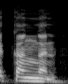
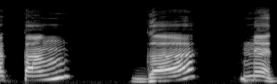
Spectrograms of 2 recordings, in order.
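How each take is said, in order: First: कंगन as one whole word, falling in pitch; कंगन read in one piece, settling downward; joined-up word. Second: कंग, ग, न as separate syllables with pauses; कंग stretched and rising, then ग, then न. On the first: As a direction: blend कंगन together without breaks. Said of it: "कैसे पढ़ेंगे". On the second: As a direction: sound out कंग, ग, न for a learner. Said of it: "अब उच्चारण किस तरीके से करेंगे". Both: Shown as a demonstration.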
